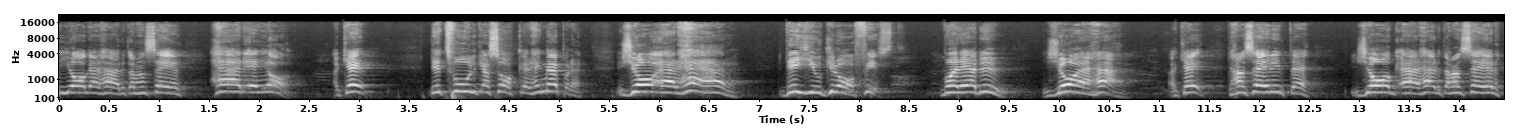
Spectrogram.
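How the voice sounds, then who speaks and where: A man's voice: extremely high pitch, a bit bright. A man preaching a sermon as pastor, emphatic and repeating key phrases, joking with the congregation in a church.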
